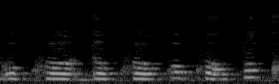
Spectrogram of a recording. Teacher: তারপরে দেওয়া আছে কক্ষ, এটার উচ্চারণ কক্ষ হবে না, এটার উচ্চারণ হয়ে যাবে কি, কক্ষ। তাহলে কি, যেহেতু স্বরেয়র পরে যুক্ত খ আছে, এই যুক্ত খ থাকার কারণে স্বরেয় ধ্বনির উচ্চারণটা কিসের মতো হয়ে যাবে, ও এর মতো হয়ে যাবে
